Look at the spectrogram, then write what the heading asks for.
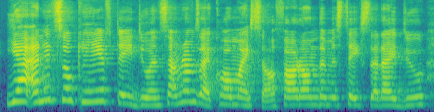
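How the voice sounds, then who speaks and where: A woman's voice: sits high, fairly quick, pushed and bright. A young woman whose first language is Armenian, chatting casually on a live stream as she reads and answers viewers' questions, with many fillers and restarts. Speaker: travel vlogger answering live chat. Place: home in Toronto.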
